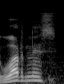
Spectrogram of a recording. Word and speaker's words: Warnes: Y ellos están en la calle Warnes 299, acá en Capital Federal. ¿Lo dije bien? – Perfecto, perfecto.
